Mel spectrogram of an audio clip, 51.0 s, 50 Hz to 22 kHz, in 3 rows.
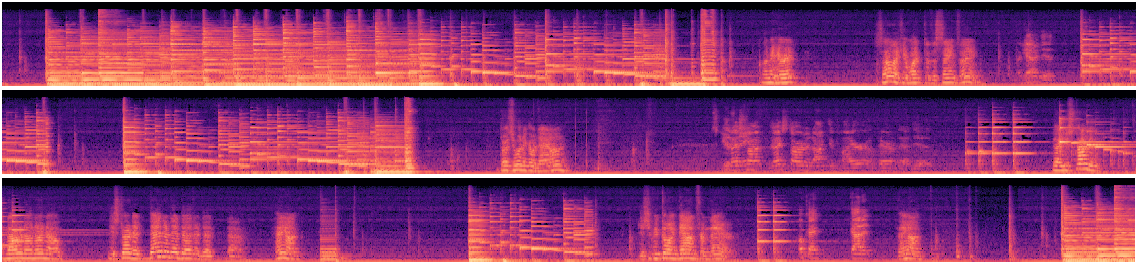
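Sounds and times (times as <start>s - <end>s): piano playing: 0.6s - 11.0s, 16.2s - 17.9s, 18.8s - 23.3s, 31.4s - 35.6s, 41.0s - 43.0s, 45.3s - 46.1s, 49.9s - 51.0s.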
